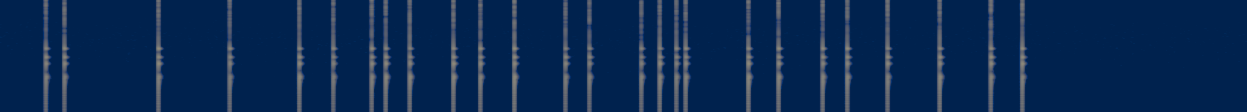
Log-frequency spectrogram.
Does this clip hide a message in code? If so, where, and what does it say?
No, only irregular taps on a table.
